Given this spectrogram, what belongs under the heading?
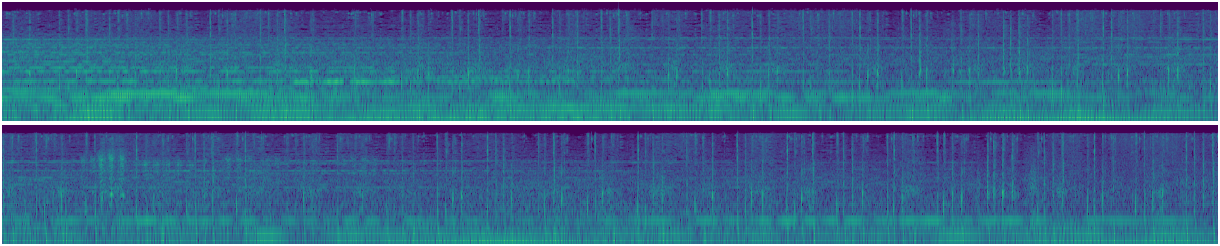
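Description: Horse hooves gallop steadily in a video game, a continuous fast clip-clop rhythm with loud low rumbling, close-up, and occasional game sound effects over it.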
